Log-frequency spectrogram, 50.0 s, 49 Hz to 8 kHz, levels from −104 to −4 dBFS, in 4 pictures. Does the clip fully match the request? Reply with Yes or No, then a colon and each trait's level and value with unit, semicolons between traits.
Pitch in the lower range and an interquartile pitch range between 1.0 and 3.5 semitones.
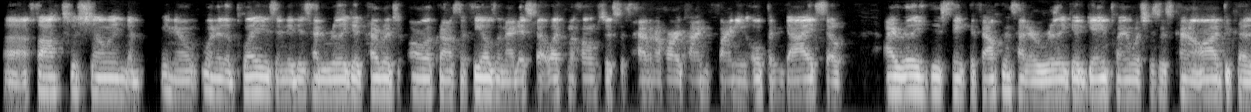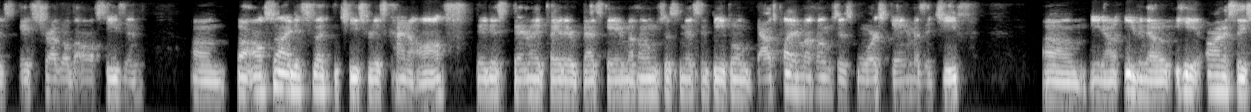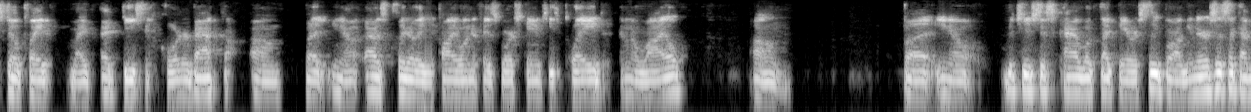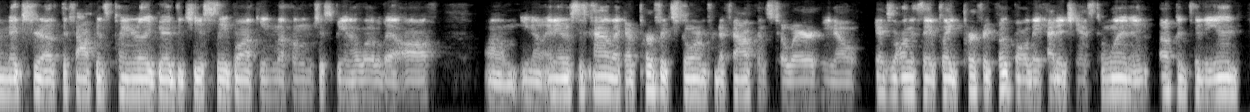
Yes: low, 110 Hz; narrow, 2.4 semitones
